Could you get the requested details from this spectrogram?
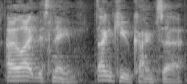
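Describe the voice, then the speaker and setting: A timid boy from a video game who has lost his memory and keeps asking who he is, played by a man. His questions come out halting and bewildered at an ordinary middle pitch. Faint music sits underneath. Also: animated, natural voice.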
